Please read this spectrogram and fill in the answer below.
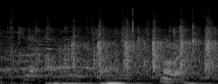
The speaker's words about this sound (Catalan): molt i un fort aplaudiment.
